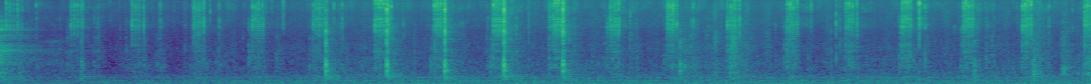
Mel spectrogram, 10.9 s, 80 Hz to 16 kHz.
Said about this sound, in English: Using a 10mm socket, I'm going to remove this bolt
